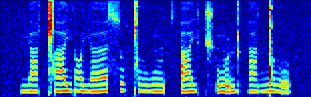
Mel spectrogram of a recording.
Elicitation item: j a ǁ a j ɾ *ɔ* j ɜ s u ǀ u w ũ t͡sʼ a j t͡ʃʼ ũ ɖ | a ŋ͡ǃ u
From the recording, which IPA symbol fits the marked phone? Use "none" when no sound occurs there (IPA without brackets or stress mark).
ɔ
